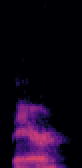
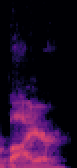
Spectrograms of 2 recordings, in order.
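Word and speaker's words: Bayer: in renee's role at bear or buyer depending on how you pronounce it renee has over 23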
